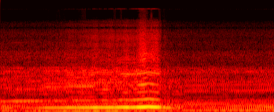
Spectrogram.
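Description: A car engine roars loudly from inside the cabin, revving up and then dropping as the driver shifts gear.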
